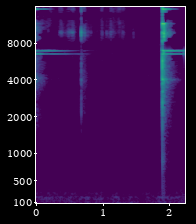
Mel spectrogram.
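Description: Pure copper coin held in a coin-pinging holder and struck with a wooden dowel. A high, thin ring from a tap at the start fades out within about a second, and a second tap near the end gives the same short ring. Generally, such a short ring is the mark of a high-purity metal.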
